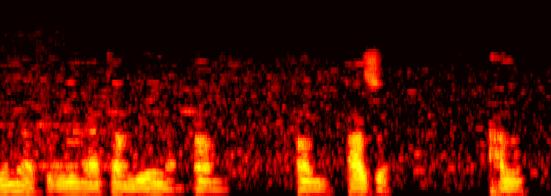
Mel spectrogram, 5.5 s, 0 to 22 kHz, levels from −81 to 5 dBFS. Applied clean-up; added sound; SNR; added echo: classical method Wiener filter.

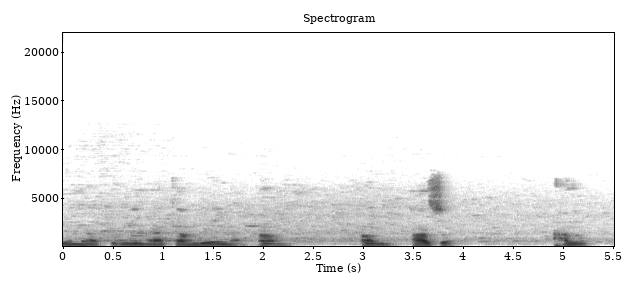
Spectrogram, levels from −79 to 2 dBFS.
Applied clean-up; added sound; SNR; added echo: classical method log-MMSE.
